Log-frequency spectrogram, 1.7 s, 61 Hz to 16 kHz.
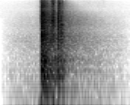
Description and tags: Stapling a paper
This sound was recorded at the Campus of Poblenou of the Pompeu Fabra University, in the area of Tallers in the corridor A-B corner . It was recorded between 14:00-14:20 with a Zoom H2 recorder. The sound consist in a noisy impact of a stapler when it is working. The double action of the stapler is clearly differentiate as two different types of impact (different ressonance frequency)
campus-upf, impact, paper, stapler, UPF-CS12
